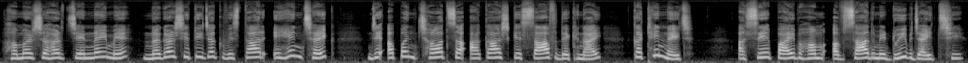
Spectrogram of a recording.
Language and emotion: Maithili, sad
